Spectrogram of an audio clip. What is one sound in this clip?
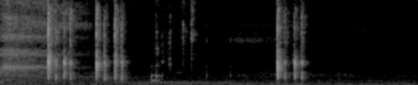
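Soft menu blips click as a selection moves.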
